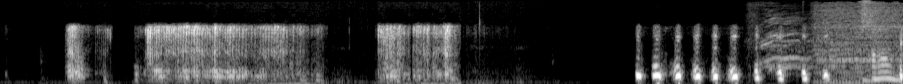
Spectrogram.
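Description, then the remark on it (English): A voice imitates a chatty fart: buzzy, sputtering bursts separated by pauses, then a quick rapid series of pulsing pops ending in a giggle-like flutter. “It's a chatty bottom fart.”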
